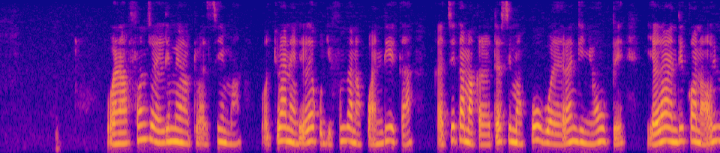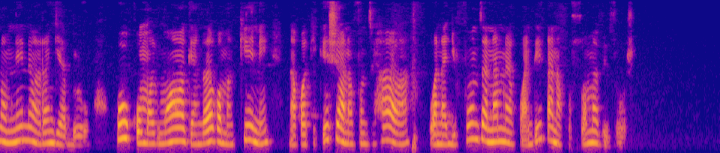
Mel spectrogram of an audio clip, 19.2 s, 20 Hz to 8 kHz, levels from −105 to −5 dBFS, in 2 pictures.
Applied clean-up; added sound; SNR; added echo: none; none; none; none.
